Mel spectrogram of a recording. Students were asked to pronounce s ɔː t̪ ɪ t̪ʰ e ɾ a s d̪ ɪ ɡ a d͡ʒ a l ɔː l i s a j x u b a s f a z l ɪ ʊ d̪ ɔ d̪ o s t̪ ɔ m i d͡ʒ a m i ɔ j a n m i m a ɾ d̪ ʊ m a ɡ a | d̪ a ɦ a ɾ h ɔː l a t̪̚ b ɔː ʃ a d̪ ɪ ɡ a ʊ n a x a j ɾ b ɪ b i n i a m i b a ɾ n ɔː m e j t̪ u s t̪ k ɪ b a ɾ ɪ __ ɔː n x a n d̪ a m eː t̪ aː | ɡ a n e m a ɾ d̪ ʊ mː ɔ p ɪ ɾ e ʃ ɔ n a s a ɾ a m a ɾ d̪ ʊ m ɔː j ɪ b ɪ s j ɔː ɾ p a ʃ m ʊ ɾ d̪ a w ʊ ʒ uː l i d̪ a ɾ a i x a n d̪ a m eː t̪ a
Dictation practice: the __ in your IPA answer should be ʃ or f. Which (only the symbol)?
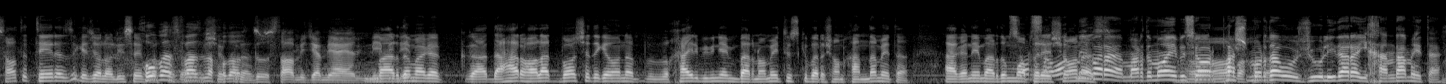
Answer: ʃ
